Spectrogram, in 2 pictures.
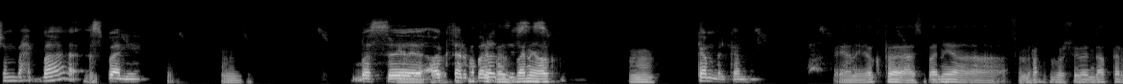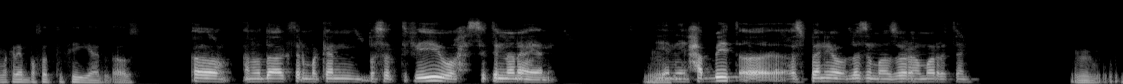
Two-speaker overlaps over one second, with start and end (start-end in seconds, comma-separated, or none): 3.9-5.7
